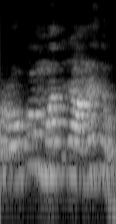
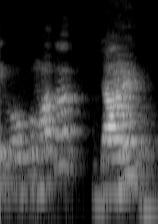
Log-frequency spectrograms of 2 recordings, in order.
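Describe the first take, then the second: First: "रोको" set apart, "मत जाने दो" run together; group "मत" with "जाने दो", meaning stop him; pause after रोको. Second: Slow "रोको मत", a break, then "जाने दो"; pause after मत. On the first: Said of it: "आप रोकना चाह रहे हैं". ("रोको" पर रुककर "मत जाने दो" साथ में) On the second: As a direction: keep "रोको मत" together, meaning let him go. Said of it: "तो व्यक्ति वह चला जाएगा". ("रोको मत" साथ में, फिर रुककर "जाने दो") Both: Shown as a demonstration.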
